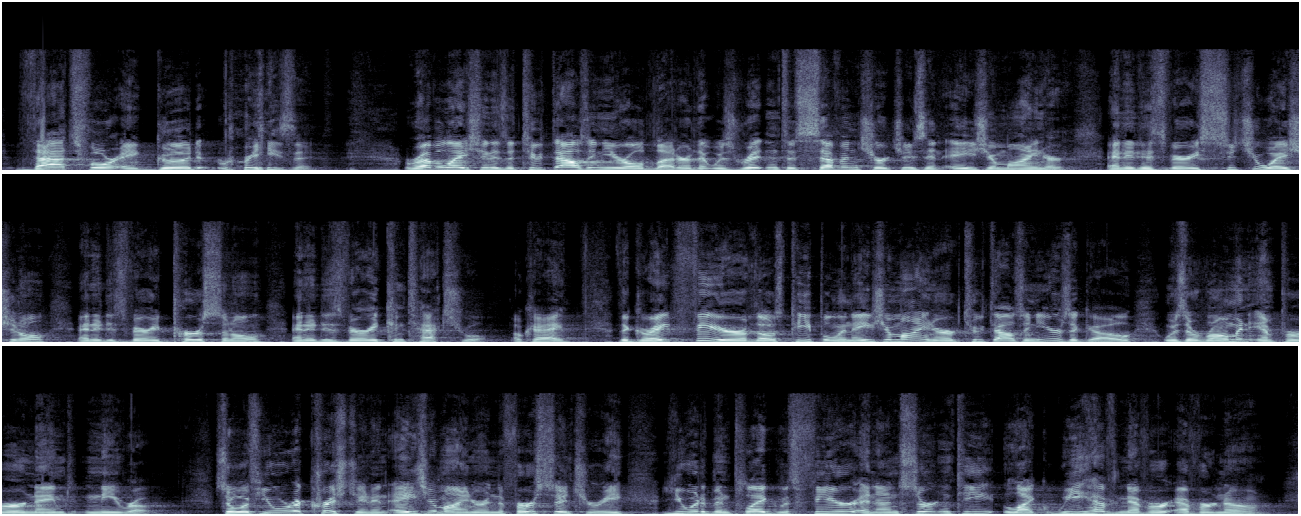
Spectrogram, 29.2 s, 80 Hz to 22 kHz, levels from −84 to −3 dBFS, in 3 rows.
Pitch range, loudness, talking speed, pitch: 170-205 Hz, -20 LUFS, 170 wpm, 185 Hz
